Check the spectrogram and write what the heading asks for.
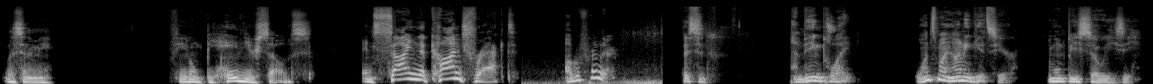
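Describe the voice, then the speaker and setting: A man's voice: medium pitch, sing-song, unhurried, pauses often, a little mellow, breathy edge. Man playing an arrogant bullying manager. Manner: arrogant, threatening. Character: arrogant young corporate manager, bullying cousin.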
